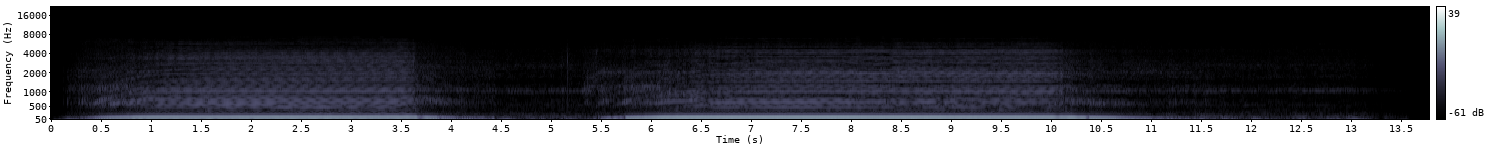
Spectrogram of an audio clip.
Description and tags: Phone Vibration Slowed Down
Two slowed down samples of a cell phone on vibrate (taken from previously uploaded sound "phone vibrate". Now sounds more like an engine starting up and subsiding...or a really lame lawnmower.
MTC500-M002-s13, buzz, up, slow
